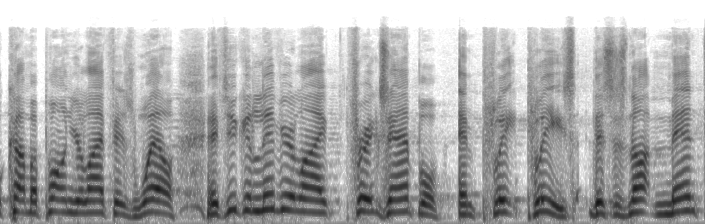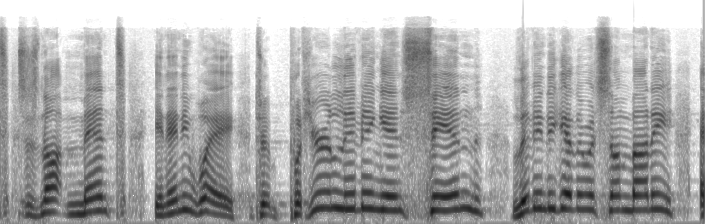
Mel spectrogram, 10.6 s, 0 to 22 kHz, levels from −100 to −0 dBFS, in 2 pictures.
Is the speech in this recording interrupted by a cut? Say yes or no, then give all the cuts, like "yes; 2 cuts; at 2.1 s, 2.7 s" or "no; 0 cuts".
yes; 4 cuts; at 2.6 s, 5.4 s, 7.2 s, 7.6 s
